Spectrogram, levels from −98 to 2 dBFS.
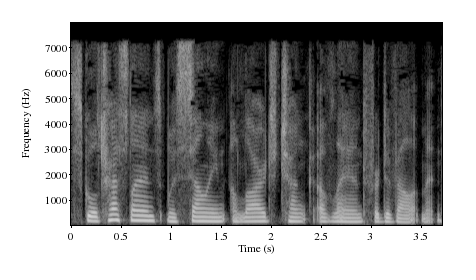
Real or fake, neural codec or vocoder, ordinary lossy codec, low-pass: real; none; MP3, 48 kbps; 7.2 kHz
